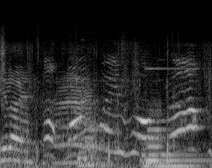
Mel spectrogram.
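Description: Voices of an adult and children talking and calling out, with a steady held tone in the second half.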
